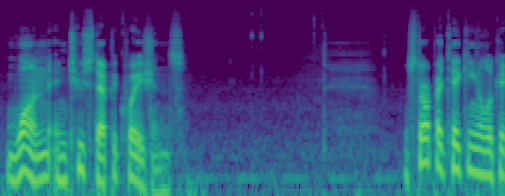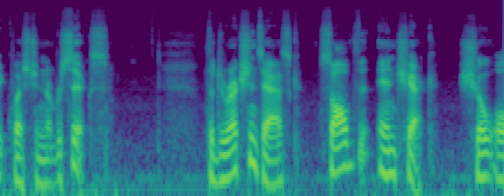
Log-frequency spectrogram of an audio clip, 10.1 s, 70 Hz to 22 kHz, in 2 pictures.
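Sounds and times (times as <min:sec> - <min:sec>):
low steady hum: 0:00.0 - 0:10.0
computer mouse clicks: 0:02.5 - 0:02.7.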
